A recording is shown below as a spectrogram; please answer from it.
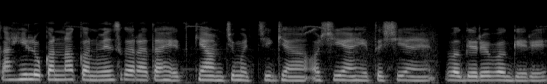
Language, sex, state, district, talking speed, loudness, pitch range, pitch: Marathi, female, Maharashtra, Sindhudurg, 155 wpm, -28 LUFS, 190-210 Hz, 195 Hz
